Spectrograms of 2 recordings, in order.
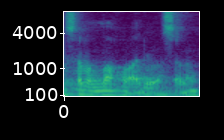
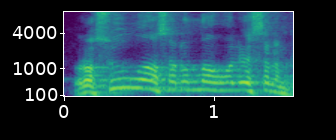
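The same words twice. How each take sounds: First: Soft, low listener's reply; hushed congregational response; quiet response. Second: High, raised sermon voice; ringing high-pitched pulpit call; preacher's proclamation. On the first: Shown as a demonstration. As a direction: murmur the blessing under your breath. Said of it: "tidak perlu kencang-kencang". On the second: Acted. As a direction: proclaim it like a khatib at Friday sermon. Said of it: "khatib mengatakan".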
